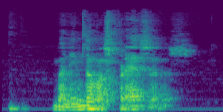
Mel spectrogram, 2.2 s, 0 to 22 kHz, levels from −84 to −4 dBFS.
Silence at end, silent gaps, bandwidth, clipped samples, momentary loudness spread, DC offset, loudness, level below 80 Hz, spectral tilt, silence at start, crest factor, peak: 0.35 s; none; 14.5 kHz; under 0.1%; 19 LU; under 0.1%; -19 LUFS; -50 dBFS; -6.5 dB/octave; 0.1 s; 18 dB; -2 dBFS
